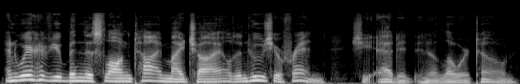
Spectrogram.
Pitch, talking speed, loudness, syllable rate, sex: 130 Hz, 230 wpm, -17 LUFS, 4.7 syllables/s, male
